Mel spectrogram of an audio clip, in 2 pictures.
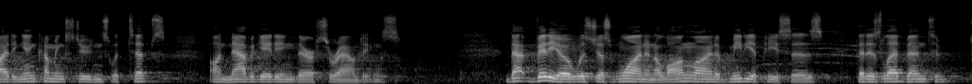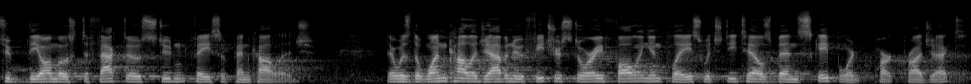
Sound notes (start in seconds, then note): none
